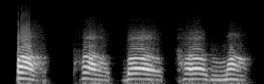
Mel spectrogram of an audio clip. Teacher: दोनों ओठों से, क्योंकि हम जब प बोलते हैं तो ओठ टच हो रहा है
